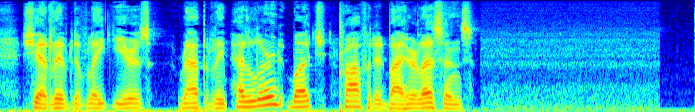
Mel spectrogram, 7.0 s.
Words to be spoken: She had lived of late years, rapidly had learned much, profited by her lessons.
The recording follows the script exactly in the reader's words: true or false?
true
